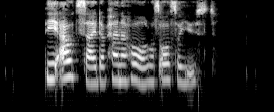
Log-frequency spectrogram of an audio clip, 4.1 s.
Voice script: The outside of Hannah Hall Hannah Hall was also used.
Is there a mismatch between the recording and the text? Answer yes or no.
yes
